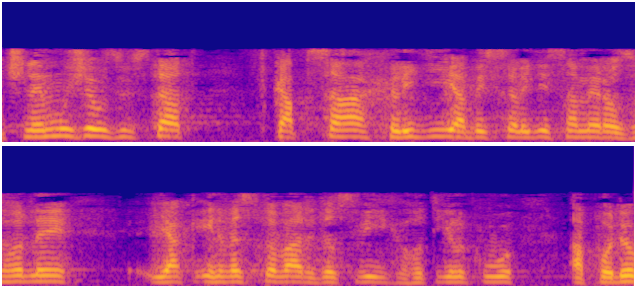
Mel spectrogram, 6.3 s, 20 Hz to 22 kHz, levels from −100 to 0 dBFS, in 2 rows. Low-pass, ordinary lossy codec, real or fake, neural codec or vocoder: 5.4 kHz; AAC, 24 kbps; real; none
